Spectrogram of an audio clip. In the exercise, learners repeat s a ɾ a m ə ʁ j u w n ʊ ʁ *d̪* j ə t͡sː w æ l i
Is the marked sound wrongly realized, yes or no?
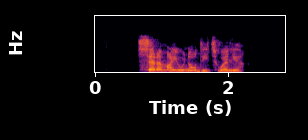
no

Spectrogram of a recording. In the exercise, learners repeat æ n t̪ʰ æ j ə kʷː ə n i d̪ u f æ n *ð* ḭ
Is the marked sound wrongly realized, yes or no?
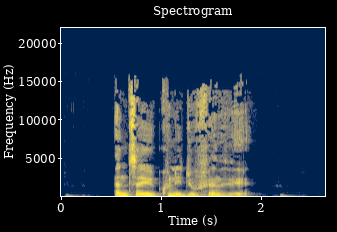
no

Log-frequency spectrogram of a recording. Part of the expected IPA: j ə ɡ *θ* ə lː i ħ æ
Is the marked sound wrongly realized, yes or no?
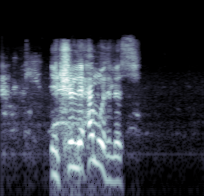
yes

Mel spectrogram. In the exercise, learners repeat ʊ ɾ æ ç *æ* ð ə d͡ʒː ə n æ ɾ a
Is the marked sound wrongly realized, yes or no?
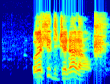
yes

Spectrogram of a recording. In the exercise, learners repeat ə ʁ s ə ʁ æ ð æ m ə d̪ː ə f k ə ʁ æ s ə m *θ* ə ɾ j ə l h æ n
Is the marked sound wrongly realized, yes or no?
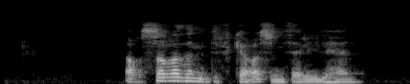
no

